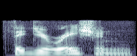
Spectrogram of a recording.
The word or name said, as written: figuration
